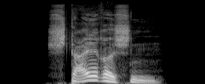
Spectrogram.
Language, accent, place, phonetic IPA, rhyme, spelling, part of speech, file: German, Germany, Berlin, [ˈʃtaɪ̯ʁɪʃn̩], -aɪ̯ʁɪʃn̩, steirischen, adjective, De-steirischen.ogg
- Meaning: inflection of steirisch: 1. strong genitive masculine/neuter singular 2. weak/mixed genitive/dative all-gender singular 3. strong/weak/mixed accusative masculine singular 4. strong dative plural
